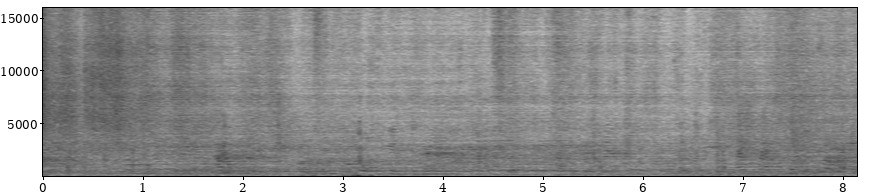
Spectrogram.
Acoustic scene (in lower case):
crowded indoor space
